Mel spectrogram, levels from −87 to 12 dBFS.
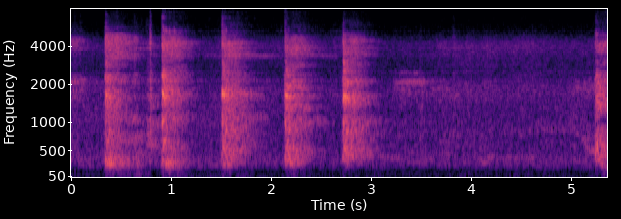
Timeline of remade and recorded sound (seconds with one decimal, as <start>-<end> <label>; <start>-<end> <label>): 0.0-0.8 recorded; 0.8-5.4 remade

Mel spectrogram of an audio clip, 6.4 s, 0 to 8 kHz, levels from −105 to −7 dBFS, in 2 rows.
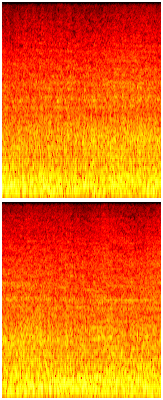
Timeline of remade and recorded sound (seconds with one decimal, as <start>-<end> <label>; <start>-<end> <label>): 0.0-5.0 recorded; 5.0-6.4 remade

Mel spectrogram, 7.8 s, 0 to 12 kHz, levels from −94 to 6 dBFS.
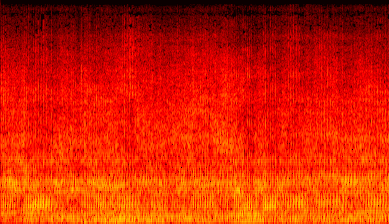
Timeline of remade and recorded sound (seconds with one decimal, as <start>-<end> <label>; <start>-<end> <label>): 0.0-7.8 recorded

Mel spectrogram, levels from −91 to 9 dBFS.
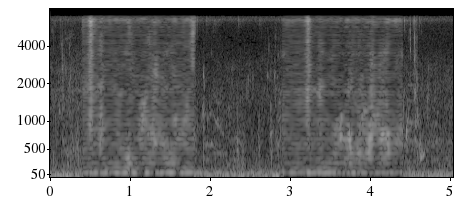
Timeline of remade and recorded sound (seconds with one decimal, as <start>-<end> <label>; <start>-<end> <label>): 0.0-0.4 recorded; 0.4-1.8 remade; 1.8-2.9 recorded; 2.9-4.4 remade; 4.4-5.0 recorded

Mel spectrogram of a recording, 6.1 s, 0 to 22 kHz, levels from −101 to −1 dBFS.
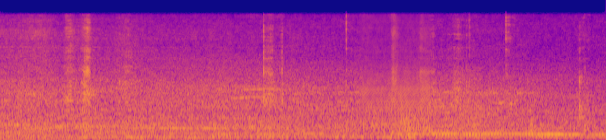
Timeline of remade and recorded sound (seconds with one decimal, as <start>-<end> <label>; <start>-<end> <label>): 0.0-3.6 recorded; 3.6-4.3 remade; 4.3-6.1 recorded

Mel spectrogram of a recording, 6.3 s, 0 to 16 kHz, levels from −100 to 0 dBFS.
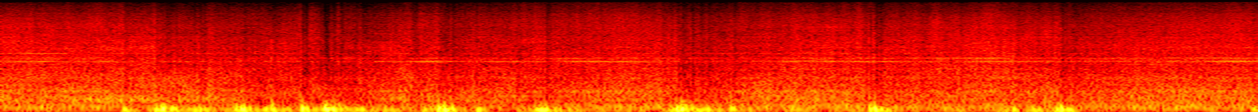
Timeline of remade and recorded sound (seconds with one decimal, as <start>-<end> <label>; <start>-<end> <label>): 0.0-1.1 recorded; 1.1-2.0 remade; 2.0-6.3 recorded

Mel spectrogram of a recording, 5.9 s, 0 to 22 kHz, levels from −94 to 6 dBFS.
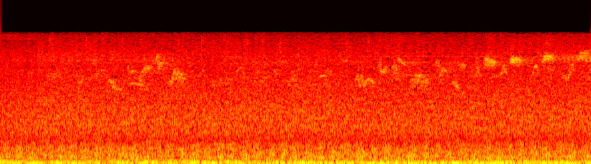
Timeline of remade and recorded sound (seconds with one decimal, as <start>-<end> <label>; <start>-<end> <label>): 0.0-3.6 recorded; 3.6-5.0 remade; 5.0-5.9 recorded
